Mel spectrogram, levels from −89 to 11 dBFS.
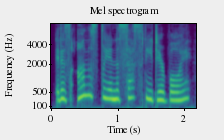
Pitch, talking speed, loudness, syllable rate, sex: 290 Hz, 190 wpm, -14 LUFS, 6.3 syllables/s, female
